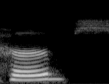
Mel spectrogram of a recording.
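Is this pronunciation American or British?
British. It is said with a British pronunciation.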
